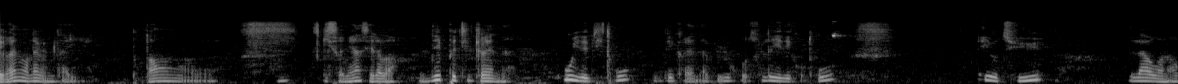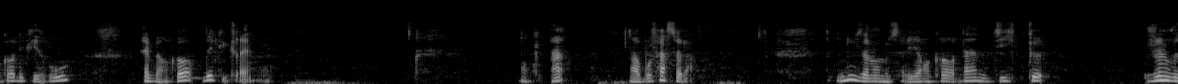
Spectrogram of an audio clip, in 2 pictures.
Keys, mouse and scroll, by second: 2.3-5.6 middle drag, 9.5-14.5 middle drag, 15.2-17.0 middle drag, 17.0 KP_1, 18.7-20.6 middle drag.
